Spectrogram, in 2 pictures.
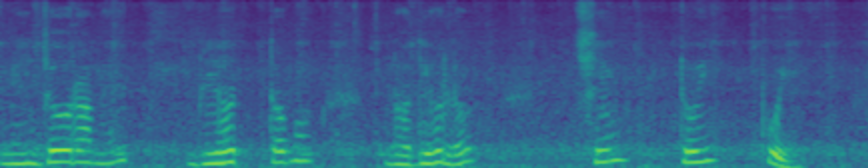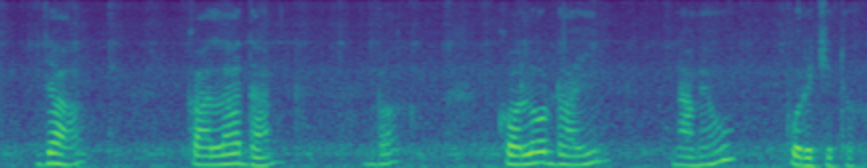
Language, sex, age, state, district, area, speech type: Bengali, male, 60+, West Bengal, Howrah, urban, read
